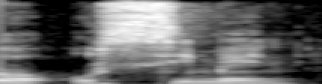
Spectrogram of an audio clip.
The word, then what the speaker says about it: Osimhen: Now, it's not Osimhen, it's not Osimhen. I'm giving you guys the actual Nigerian pronunciation. It's Victor Osimhen.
